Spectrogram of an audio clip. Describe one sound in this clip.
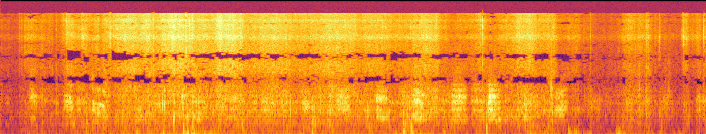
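Dry grass and stalks rustle and swish as a dog bounds through a field.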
